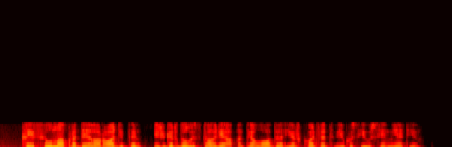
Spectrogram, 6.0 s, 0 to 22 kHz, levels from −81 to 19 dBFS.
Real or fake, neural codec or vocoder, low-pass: fake; codec, 16 kHz in and 24 kHz out, 0.6 kbps, FocalCodec, streaming, 4096 codes; 3.6 kHz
